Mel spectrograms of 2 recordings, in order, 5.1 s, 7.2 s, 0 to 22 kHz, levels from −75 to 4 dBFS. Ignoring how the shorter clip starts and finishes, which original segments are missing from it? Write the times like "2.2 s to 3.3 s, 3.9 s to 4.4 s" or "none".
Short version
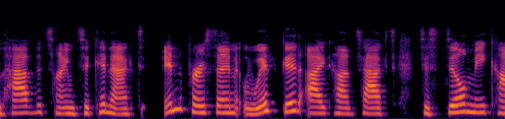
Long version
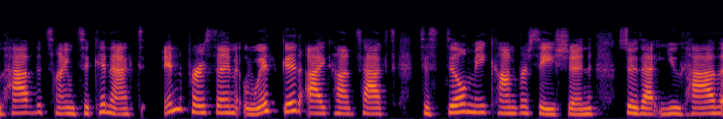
none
